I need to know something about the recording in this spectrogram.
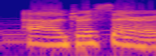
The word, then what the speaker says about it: Drosera: Drosera is how we pronounce it.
